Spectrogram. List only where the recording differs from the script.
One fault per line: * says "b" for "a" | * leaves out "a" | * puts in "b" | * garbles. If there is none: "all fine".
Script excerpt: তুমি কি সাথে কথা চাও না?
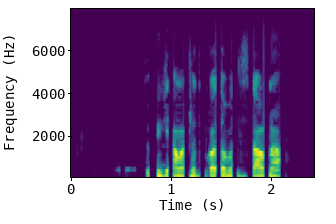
* puts in "আমার"
* puts in "বলতে"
